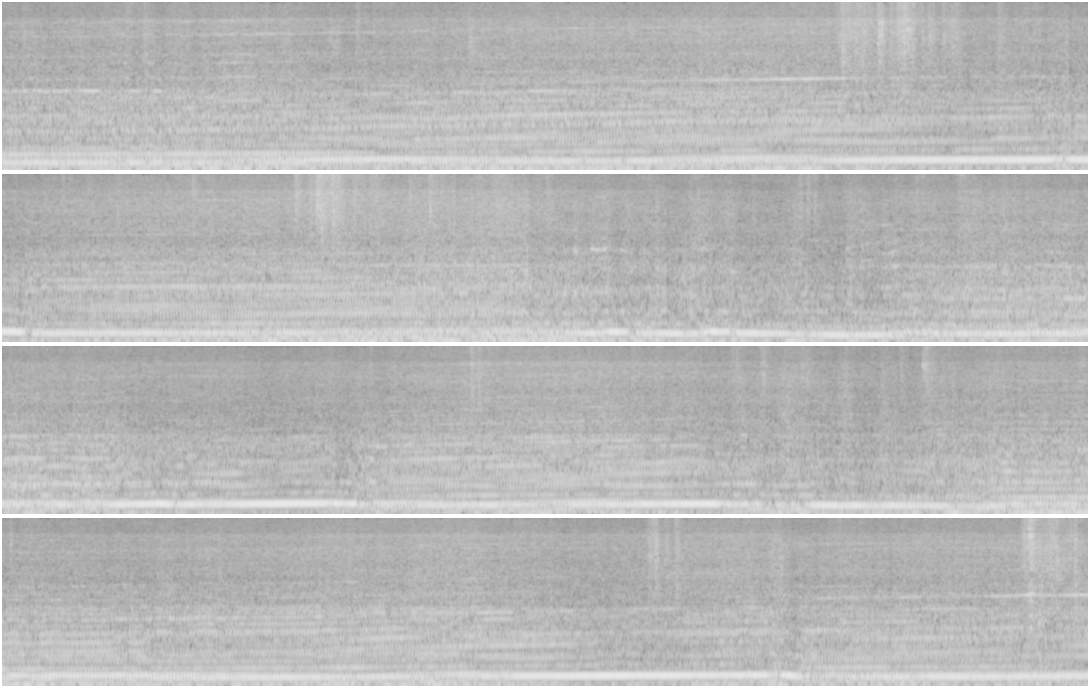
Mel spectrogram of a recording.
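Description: Rally car engine heard from inside the cabin, pulling hard along the stage. Its pitch climbs under acceleration and drops sharply at each gear change, several times, with a lift and back-off into a bend about halfway.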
